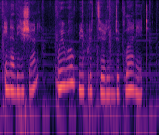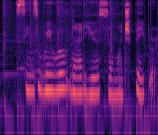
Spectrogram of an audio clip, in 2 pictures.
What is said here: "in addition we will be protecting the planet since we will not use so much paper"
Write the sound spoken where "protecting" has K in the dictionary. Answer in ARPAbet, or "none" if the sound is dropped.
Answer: none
